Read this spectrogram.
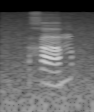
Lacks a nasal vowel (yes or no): yes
